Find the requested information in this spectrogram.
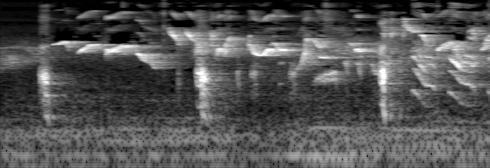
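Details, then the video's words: Tame caged Chinese hwamei with a strident voice, Hanoi: dense, varied song of swooping whistles and quick twittering notes, broken by sharp clicks, over a steady low hum. "Mi thuần vừa về tâm hồn ăn uống giọng đanh"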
